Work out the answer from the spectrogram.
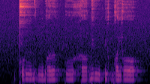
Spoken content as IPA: kʷʼ ɐ ŋ ɠ ṳ ŋ b ɤ ɹ ṳ p u h ɤ ɠ y ŋ ʔ y ɡʷ ɐ j o

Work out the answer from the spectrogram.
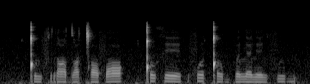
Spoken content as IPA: ǃ ɯ˧ f r ɤ˧˩ dˤ ɯ˧˩ ǀ ɒ˧˩ f ɒ˥ | ǃ ʊ˥ x e˥˧ | f ɤ˥˧ ǃ ɤ˧˩ b p ə˧ l ɛ˧ l e˧˩ l f ɯ˥ b

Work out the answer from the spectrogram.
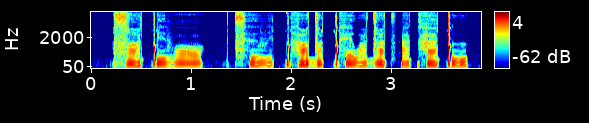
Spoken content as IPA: zˤ a ǃ ɪ β ɔ | t͡sʰ ɘ β ɪ ǃʰ ɐ dˤ u ǃʰ ɛ w u dˤ ɘ t͡sʼ a kʰ a ǃ ɯ

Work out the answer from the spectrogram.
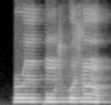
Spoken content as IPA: ɹ ɪː k ũ z v ə z ə̃

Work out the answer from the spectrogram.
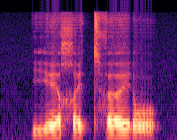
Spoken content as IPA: j e χ e tʰ ɜ ɪ̯ ɾ o

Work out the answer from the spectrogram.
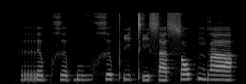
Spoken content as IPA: r ɘ p x ɘ ɓ u v x ɘ pʼ i tʼ i s a s ɔ p ŋ ɡ a

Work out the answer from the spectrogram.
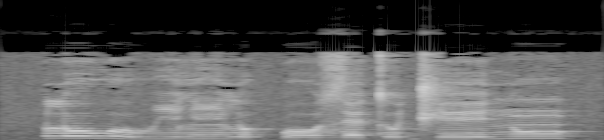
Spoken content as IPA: l o˦ w ʊ˨ β i˨ l ĩ˨ l ʊ˨˦ k͡p oː˨ z ɛ˦ t ʊ˦˨ d͡ʒ eː˨˦ n ũ˦

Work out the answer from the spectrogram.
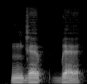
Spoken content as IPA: ŋ ɡ æ p ɡ͡b æ

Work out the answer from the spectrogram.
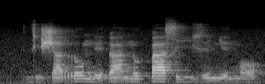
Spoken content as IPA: d i˨ ʃ a˨ r o˦ ŋ e˨ ɗ a˨ n ʊ˦ k͡p a˦ s iː˨ ɣ ɪ˨ ɲ e˨ ŋ ɔ˨

